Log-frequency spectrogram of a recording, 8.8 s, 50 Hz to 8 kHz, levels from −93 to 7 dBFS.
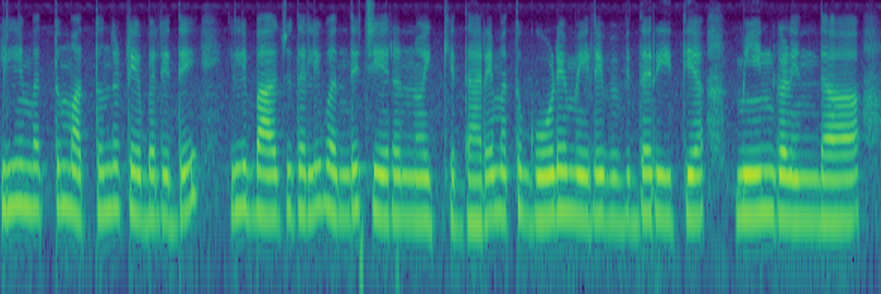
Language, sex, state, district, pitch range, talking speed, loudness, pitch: Kannada, female, Karnataka, Bidar, 190-210 Hz, 120 wpm, -16 LUFS, 200 Hz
